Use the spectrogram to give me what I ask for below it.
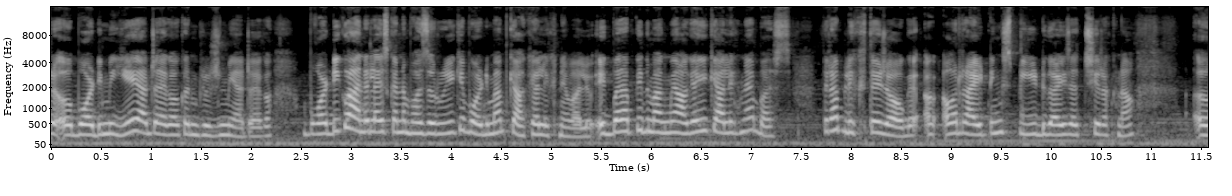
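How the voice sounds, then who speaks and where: Higher-voiced woman giving exam tips. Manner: mixes Hindi with English words, friendly and direct. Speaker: exam prep tutor. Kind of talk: casual spoken advice to viewers.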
